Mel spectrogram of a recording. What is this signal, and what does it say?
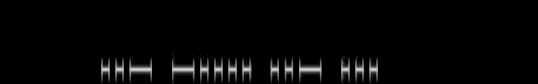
Morse code, heard as a keyed tone, about 17 wpm, 700 Hz. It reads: U6US
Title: Four Challenging Letter-Number Combinations 17wpm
